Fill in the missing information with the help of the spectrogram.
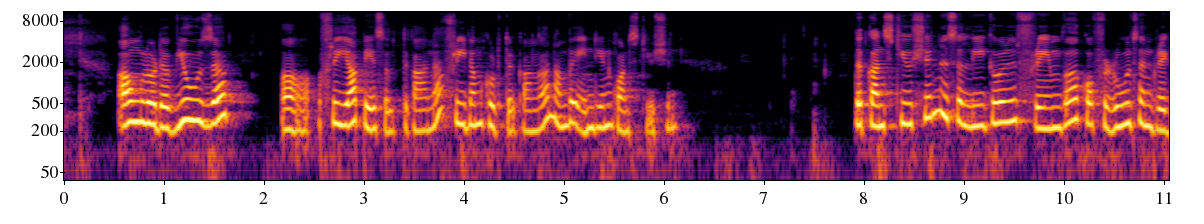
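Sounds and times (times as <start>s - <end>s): person speaking: 0.6s - 6.2s.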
